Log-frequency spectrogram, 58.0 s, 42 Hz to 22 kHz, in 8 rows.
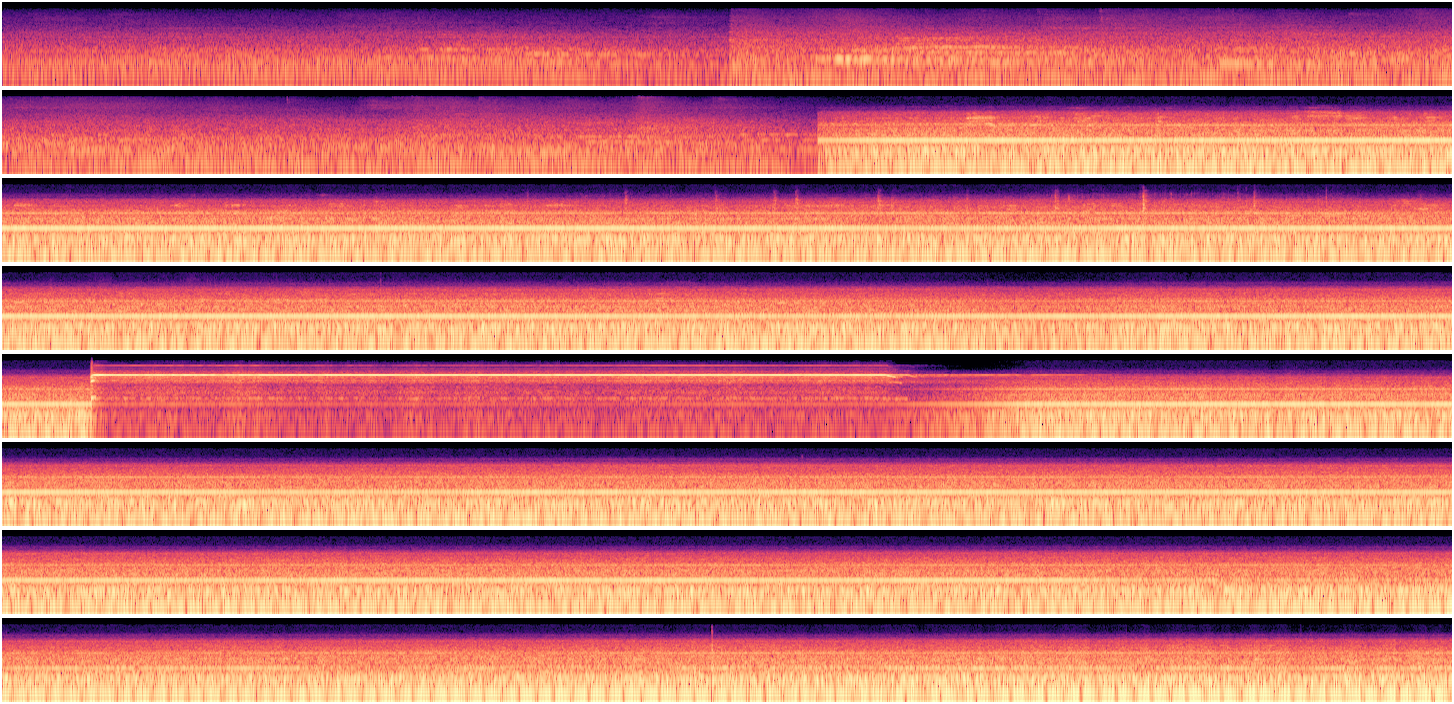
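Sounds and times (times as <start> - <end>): diesel locomotive idling: 0.0 - 58.0
shrill high-pitched whistle: 29.4 - 34.8.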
